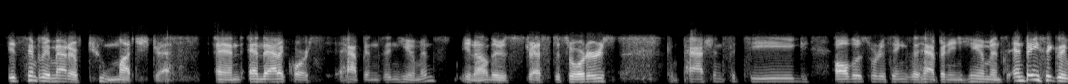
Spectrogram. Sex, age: male, 50-69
